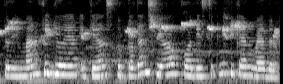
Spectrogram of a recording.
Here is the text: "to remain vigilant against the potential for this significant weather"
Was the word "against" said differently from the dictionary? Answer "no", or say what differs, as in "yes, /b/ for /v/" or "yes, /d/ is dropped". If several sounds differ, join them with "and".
no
